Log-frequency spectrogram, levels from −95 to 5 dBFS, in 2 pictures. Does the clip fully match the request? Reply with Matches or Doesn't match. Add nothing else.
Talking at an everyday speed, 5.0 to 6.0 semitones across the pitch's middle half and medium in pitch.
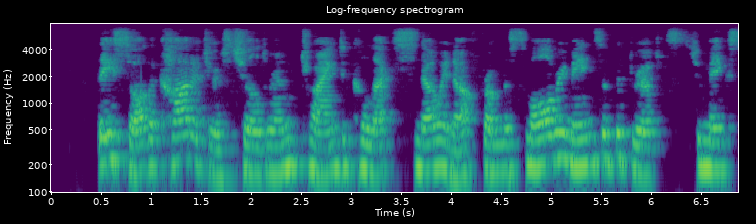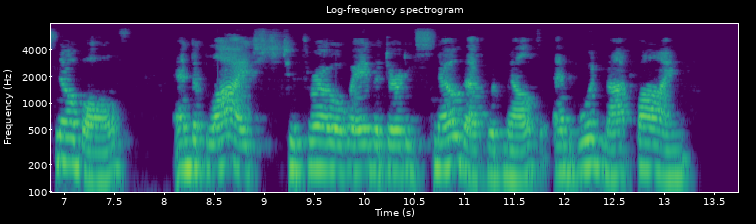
Doesn't match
